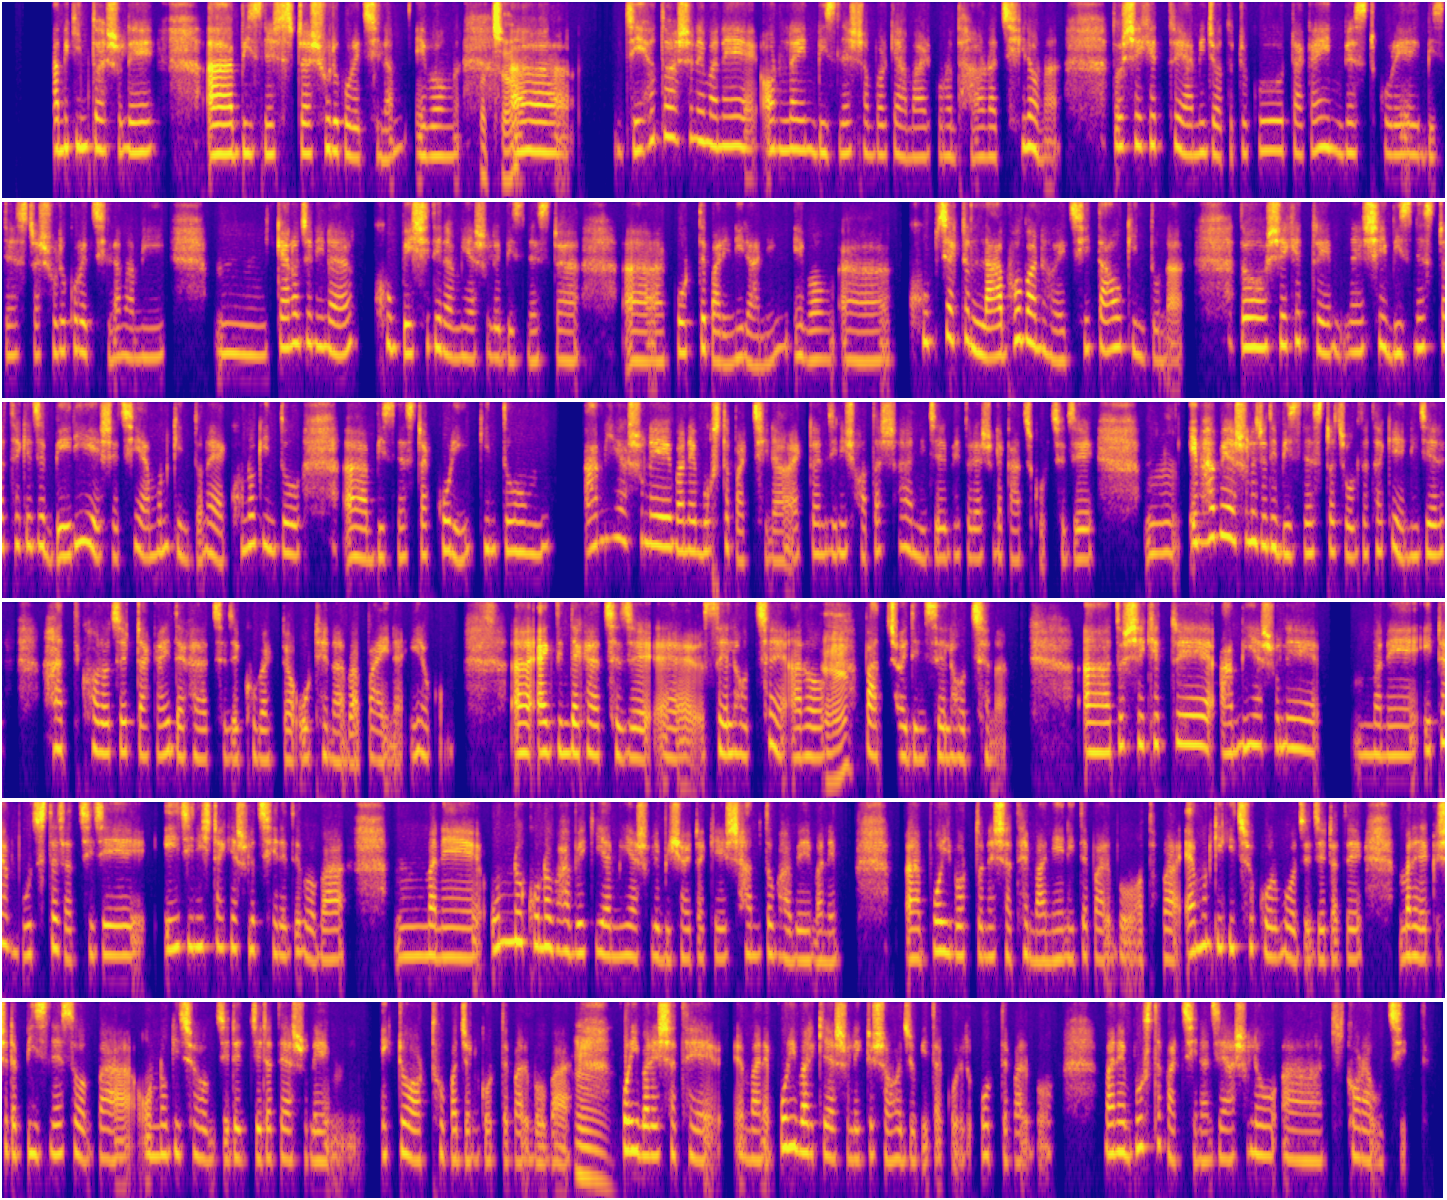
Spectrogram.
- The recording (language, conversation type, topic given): Bengali, advice, মানসিক নমনীয়তা গড়ে তুলে আমি কীভাবে দ্রুত ও শান্তভাবে পরিবর্তনের সঙ্গে মানিয়ে নিতে পারি?
- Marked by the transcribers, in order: none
